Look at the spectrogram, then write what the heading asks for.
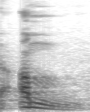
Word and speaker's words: Om: 实它正确的发音是 Om，好，是 Om，好，A U M，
